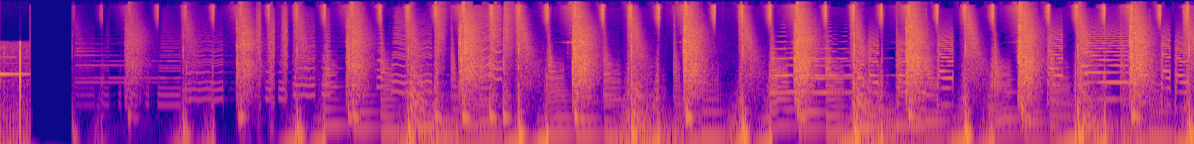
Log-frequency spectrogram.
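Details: Upbeat electronic dance music with a drum machine beat and synth notes plays throughout after a brief pause, and no animal voice is heard.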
